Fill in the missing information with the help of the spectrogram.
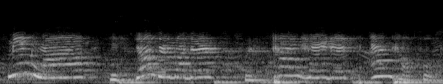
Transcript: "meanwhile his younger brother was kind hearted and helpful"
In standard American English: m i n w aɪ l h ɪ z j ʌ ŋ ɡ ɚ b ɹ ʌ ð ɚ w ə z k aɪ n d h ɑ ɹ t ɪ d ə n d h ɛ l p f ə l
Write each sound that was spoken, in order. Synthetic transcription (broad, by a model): m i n w aɪ l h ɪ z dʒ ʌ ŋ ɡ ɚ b ʌ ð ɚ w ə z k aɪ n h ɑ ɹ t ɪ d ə n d h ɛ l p f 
